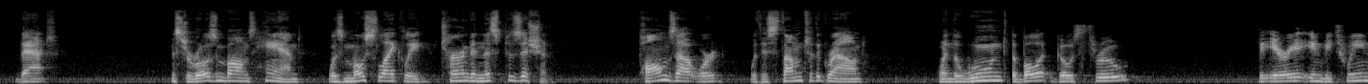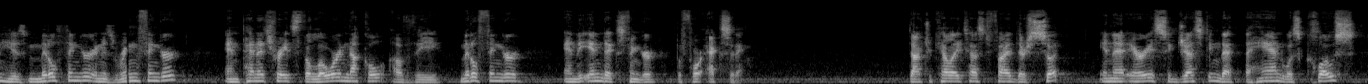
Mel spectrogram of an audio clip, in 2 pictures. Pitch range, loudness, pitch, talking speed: 120-155 Hz, -24 LUFS, 130 Hz, 145 wpm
